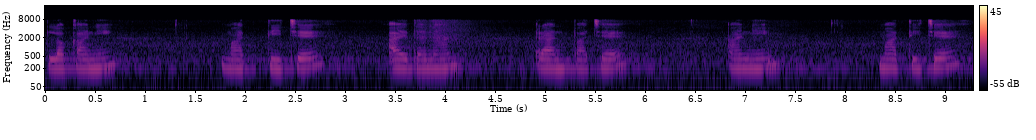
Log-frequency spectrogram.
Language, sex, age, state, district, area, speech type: Goan Konkani, female, 18-30, Goa, Quepem, rural, spontaneous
